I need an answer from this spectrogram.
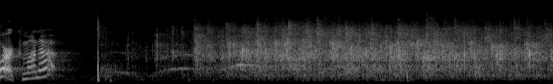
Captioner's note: applause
